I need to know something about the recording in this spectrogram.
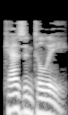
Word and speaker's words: Casoncelli: Casoncelli, Italian pronunciation, Casoncelli, Casoncelli in the local dialect, are kinda stuffed pasta, typical of the culinary tradition of Lombardy.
